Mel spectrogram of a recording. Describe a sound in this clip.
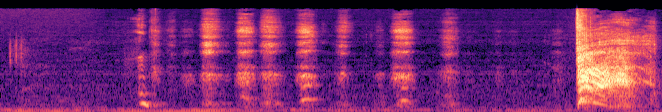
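A woman speaks urgently close by.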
